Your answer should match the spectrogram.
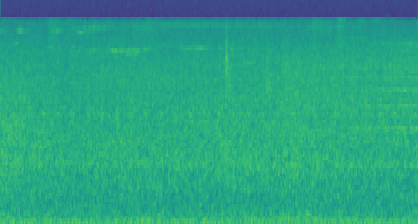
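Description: Steady hum of distant road traffic, even throughout, with no distinct events standing out.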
